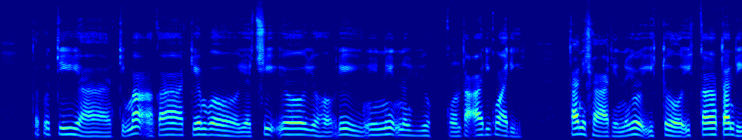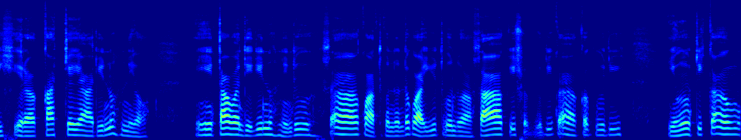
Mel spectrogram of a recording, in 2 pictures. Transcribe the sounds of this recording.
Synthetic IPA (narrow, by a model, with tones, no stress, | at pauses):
t̪a˧ku˧t̪i˦ja˨t̪i˧mã˦ʔã̰˨ka˦t̪je˦mbo˧ja˨t͡ʃi˦ʔo˦jo˧˨ɦo˨βɾi˦ĩ˧nĩ˦˧nũ˧ju˧kũ˨nd̪a̰˧ʔa˧ɾi˦kʷã˦ʔã˧ɾḭ˨ | t̪a˦nĩ˧ʃa˨ɾi˨nũ˨˦jo˦˧ḭ˧t̪o˧jo˨i˧kã˦t̪a˦nd̪i˧hi˧ɾa˧ka˧t̪ʲa˧ja˧˨ɾi˧nũ˦nĩ˧jo˨ | ĩː˧˦˧t̪a˦βa˧nd̪i˧˨˧ɾi˦nũ˧nĩ˨nd̪u˦sa˦kʷã˧˨˧t̪u̥˧ku˧d̪u˧nd̪a˦kʷa˧˨i˧u˦t̪u˧ku˧d̪u˧a˨sa˦ki˧ʃo̰˧ɾi˦ka˦ka˦ku˧ɾi˦ | ɲũ˨˦t̪i˦kã˦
